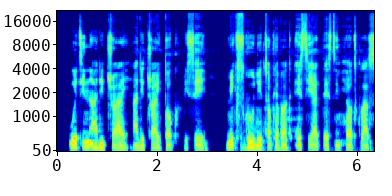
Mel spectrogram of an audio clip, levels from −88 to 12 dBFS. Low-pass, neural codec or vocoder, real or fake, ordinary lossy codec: none; vocoder, 48 kHz, 128 mel bands, Vocos; fake; none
